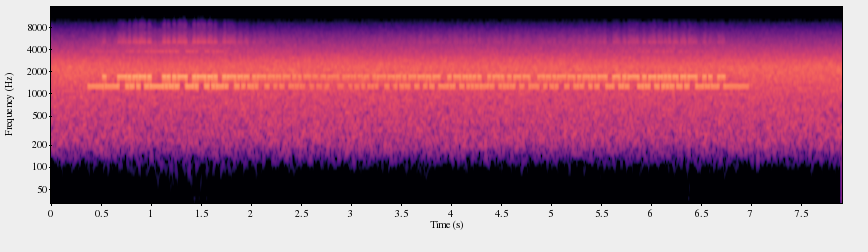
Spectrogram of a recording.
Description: RTTY (50 baud, 450 Hz shift), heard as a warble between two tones, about 1500 Hz centre, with radio static and fading. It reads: FOEGELE NAIT LE A MARKHAM EN ONTARIO.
